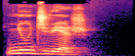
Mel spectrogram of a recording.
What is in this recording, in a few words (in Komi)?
"нюдзвеж", Komi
